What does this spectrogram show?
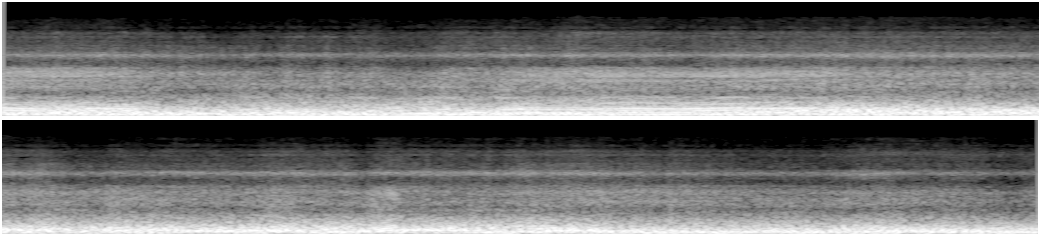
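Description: Motocross bike engine revving, its pitch rising and falling repeatedly over a dense low rumble.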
